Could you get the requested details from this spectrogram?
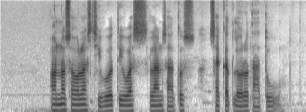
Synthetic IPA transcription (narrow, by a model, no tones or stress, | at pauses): ʔɔnɔsɔulasd̥ʒ̥i̤wɔt̪iwaslansat̪ʊsːekət̪loɾɔt̪at̪u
